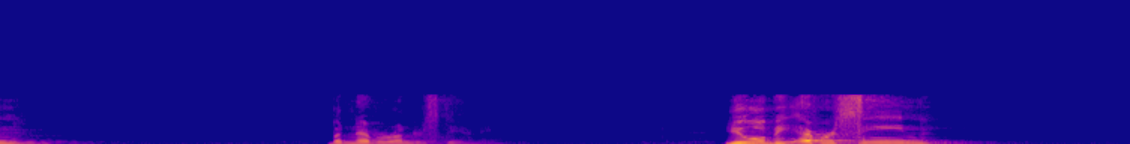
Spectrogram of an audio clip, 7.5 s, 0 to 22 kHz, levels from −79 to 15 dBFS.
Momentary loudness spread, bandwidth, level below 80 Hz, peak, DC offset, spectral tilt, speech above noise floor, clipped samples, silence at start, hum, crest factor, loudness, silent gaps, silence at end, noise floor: 19 LU; 7.8 kHz; -58 dBFS; 0 dBFS; under 0.1%; -5.5 dB/octave; 59 dB; under 0.1%; 0 s; none; 24 dB; -20 LUFS; none; 1.35 s; -79 dBFS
